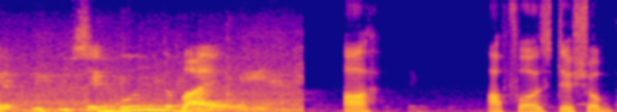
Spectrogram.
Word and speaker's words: Segundo Bairro: Evelyn, tell people how to pronounce the name of this restaurant. Segundo Bairro. Lovely. Bernardo restaurant. Now you know from a Portuguese speaker how to say it. Segundo Bairro.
